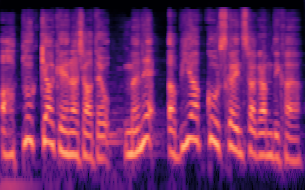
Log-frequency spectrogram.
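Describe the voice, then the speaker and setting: A man dubbing the part of a headstrong twenty-year-old young man, talking back with quick, defensive retorts in a drama. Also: a little high, lively intonation, soft background music. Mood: annoyed. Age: 20s. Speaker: voice actor in a dub. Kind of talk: dubbed drama dialogue.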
